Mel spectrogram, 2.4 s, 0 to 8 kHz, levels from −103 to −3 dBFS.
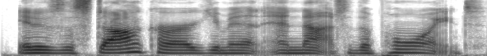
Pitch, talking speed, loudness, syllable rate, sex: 160 Hz, 245 wpm, -21 LUFS, 5.5 syllables/s, female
